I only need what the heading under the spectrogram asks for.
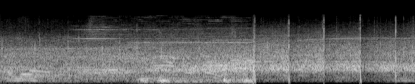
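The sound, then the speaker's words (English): A large crowd applauds and cheers after Israel's song performance in a steady, dense roar, with scattered whoops rising above it and a few sharp claps or bursts near the end. “There's a lot of applause.”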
